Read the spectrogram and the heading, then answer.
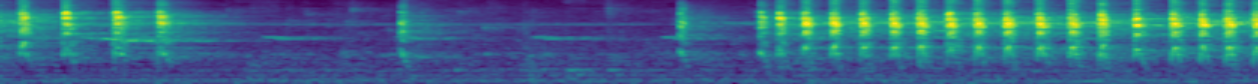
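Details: Fighting Eurasian tree sparrows, a recording meant for training other songbirds: a few sharp chirps, a quiet stretch with soft whistles and lone chips, then a steady rapid run of harsh chirps repeated about five times a second.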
